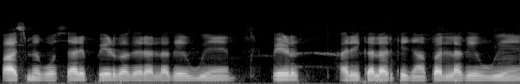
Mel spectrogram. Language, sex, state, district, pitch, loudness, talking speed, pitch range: Hindi, male, Chhattisgarh, Bastar, 100 Hz, -18 LUFS, 205 wpm, 100-105 Hz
